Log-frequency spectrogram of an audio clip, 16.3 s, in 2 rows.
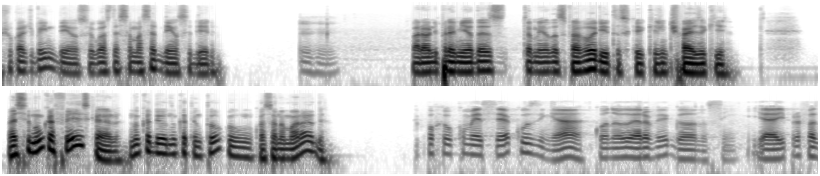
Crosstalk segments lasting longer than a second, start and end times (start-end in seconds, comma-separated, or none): none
